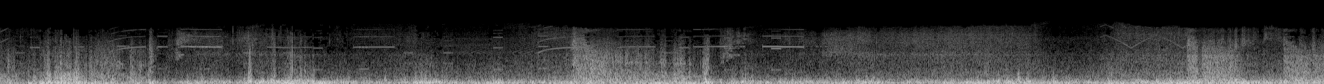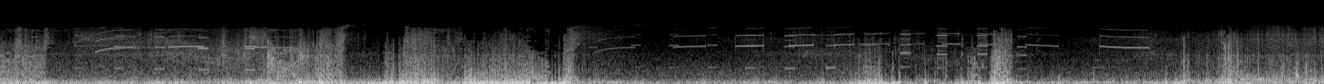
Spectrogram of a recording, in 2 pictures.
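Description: Wind rushes and buffets loudly, as if in open air at height.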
